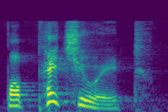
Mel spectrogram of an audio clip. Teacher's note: the first one is unaspirated, the second one is aspirated because of the positioning of the stresses there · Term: aspirated P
